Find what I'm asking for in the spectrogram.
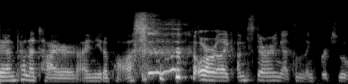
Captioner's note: laughs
